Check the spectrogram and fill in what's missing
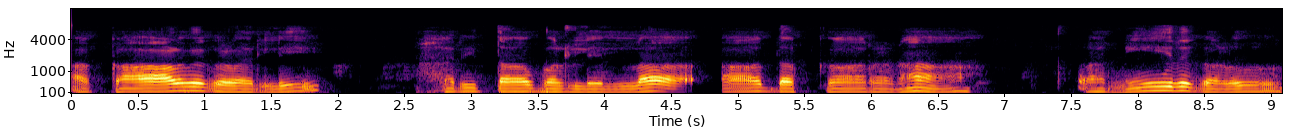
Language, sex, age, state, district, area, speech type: Kannada, male, 45-60, Karnataka, Bidar, urban, spontaneous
